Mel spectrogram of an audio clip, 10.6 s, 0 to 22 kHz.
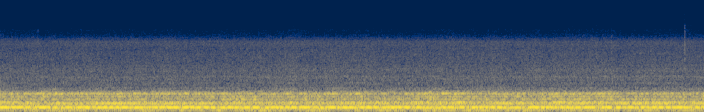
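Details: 1967 Mustang Fastback V8 on its existing mufflers, heard before Flowmaster mufflers are fitted: deep, even idle rumble, smooth and steady with no misses or ticks; healthy exhaust note.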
